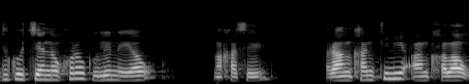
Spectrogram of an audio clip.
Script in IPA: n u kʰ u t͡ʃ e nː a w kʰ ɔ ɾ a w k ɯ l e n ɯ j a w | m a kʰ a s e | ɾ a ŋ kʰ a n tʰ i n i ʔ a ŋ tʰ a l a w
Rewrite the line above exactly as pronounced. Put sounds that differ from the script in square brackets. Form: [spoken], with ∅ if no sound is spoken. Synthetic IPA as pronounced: [d] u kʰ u t͡ʃ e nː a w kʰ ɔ ɾ a w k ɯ l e n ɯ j a w | m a kʰ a s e | ɾ a ŋ kʰ a n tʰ i n i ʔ a ŋ [kʰ] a l a w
